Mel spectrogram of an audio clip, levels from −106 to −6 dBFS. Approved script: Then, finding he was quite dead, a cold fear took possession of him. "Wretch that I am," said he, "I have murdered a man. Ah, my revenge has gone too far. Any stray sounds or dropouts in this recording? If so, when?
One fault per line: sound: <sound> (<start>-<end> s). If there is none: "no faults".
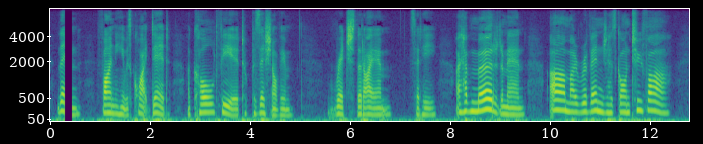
sound: dropout (0.3-0.4 s)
